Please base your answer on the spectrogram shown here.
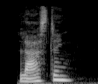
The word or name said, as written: lasting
